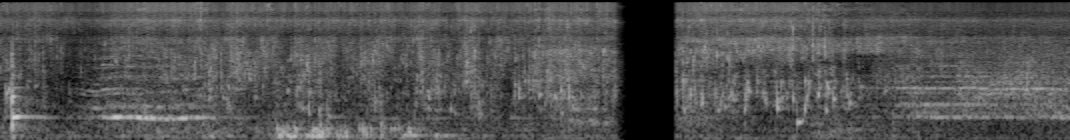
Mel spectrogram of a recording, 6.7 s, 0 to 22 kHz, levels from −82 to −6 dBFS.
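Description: At 3.84 s the everyday sounds stop and give way to a smeared, buzzy continuation of the last moment. This fades within about a tenth of a second, and about 280 ms of near-silence follows until the audio resumes at 4.23 s with roughly 0.38 s of material simply missing. The cause is likely a long network dropout with concealment filling the gap. Unlike a brief packet glitch, the fill decays into silence, and nothing is delayed, only skipped.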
